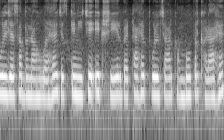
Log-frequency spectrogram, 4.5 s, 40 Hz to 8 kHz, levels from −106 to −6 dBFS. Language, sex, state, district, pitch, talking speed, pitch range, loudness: Hindi, female, Uttar Pradesh, Jalaun, 220 Hz, 225 wpm, 210-225 Hz, -17 LUFS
